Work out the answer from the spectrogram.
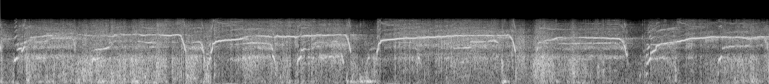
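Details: Young white-tailed eagles on a nest in Nizhnyaya Kama National Park, Tatarstan, 5 August 2024, excitedly meet their father bringing fish. Long, piercing whistles swoop up and hold steady, repeated about every one and a half seconds.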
